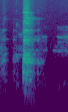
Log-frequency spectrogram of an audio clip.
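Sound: sneeze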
